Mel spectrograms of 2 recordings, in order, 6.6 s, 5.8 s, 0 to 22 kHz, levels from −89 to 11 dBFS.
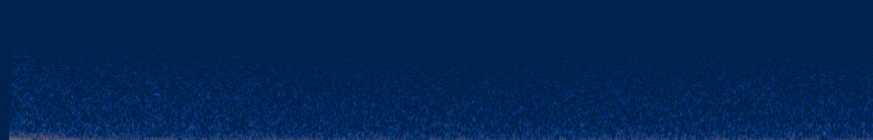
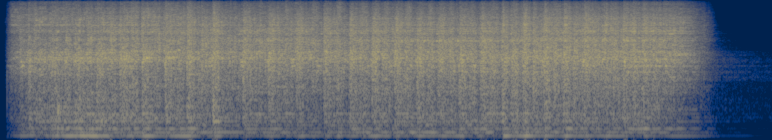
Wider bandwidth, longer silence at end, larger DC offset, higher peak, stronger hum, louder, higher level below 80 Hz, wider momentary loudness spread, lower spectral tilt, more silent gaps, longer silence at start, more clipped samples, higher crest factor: second, 16.5 kHz vs over 20 kHz; second, 0 s vs 0.5 s; neither; second, -46 dBFS vs 0 dBFS; neither; second, -68 LUFS vs -11 LUFS; second, -76 dBFS vs -70 dBFS; about the same, 2 LU vs 3 LU; first, -2.5 dB/octave vs 2 dB/octave; neither; about the same, 0.05 s vs 0.05 s; neither; first, 20 dB vs 14 dB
